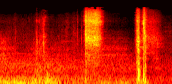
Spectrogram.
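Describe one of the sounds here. A pneumatic nail gun fires with a sharp hiss and bang.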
